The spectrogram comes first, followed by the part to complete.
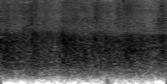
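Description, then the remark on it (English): At a religious gathering, a crowd claps steadily for people as they walk over to have their names written down, the dense, even patter of many hands blending into a continuous wash of applause with no voices standing out. “Clap your hand for them as they go this way.”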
